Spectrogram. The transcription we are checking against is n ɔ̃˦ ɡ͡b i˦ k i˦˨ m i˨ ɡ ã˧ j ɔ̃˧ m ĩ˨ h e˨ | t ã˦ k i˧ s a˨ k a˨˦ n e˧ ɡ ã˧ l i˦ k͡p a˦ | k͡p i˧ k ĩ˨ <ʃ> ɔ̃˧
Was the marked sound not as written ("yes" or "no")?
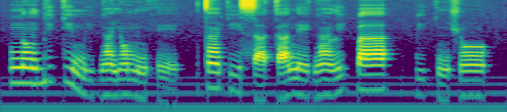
no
